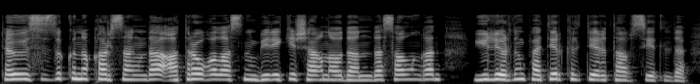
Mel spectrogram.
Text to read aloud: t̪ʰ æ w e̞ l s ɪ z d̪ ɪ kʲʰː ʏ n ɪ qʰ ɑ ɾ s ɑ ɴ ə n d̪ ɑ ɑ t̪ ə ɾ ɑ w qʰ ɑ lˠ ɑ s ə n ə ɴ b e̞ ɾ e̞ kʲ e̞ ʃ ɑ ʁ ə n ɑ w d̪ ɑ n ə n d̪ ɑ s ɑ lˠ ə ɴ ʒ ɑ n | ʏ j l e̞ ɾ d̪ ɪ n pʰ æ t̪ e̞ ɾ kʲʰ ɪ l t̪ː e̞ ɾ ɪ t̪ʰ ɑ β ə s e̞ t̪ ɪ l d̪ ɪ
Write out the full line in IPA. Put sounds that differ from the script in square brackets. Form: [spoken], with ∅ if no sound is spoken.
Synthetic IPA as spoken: t̪ʰ æ w e̞ l s ɪ z d̪ ɪ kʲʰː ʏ n ɪ qʰ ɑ ɾ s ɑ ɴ ə n d̪ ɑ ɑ t̪ ə ɾ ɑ w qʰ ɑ lˠ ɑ s ə n ə ɴ b e̞ ɾ e̞ kʲ e̞ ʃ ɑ ʁ ə n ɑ w d̪ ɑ n ə n d̪ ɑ s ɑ lˠ ə ɴ [ʁ] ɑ n | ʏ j l e̞ ɾ d̪ ɪ [ŋ] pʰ æ t̪ e̞ ɾ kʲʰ ɪ l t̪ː e̞ ɾ ɪ t̪ʰ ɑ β ə s e̞ t̪ ɪ l d̪ ɪ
